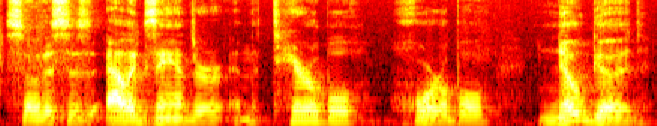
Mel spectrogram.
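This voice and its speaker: A man's voice: mid-range voice, moderate pace. A man hosting a children's picture-book read-aloud, speaking casually and expressively. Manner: expressive, animated reading. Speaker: read-aloud host, teacher-like reader.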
